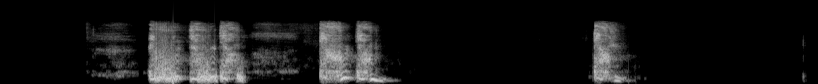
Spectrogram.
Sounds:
Cough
